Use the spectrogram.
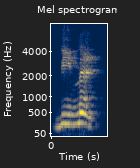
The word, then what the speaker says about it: women: For woman, the plural has to be pronounced women.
